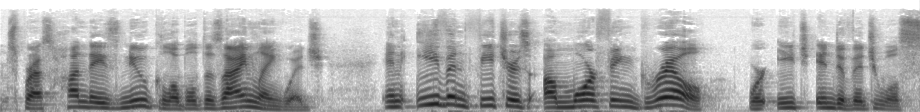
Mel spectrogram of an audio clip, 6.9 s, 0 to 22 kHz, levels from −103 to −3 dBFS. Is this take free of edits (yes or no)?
yes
